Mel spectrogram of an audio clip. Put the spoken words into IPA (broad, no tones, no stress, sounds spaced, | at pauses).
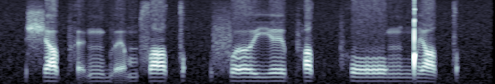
ʃ a pʰ ɛ̰ ŋ b ɛ̰ m sˤ ɛ tˤ | f əː j e pʰ e tˤ pʰ oː ŋ ŋ͡ǃ e tˤ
